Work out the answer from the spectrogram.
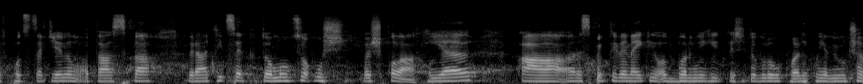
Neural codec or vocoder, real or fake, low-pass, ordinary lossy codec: codec, 24 kHz, 1 kbps, SNAC; fake; 10.8 kHz; AAC, 64 kbps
